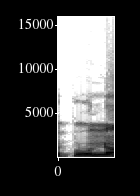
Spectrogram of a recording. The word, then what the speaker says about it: पुनः: यानी पुनः क्या पढ़ेंगे? पुनः अह पुनः। ठीक है?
